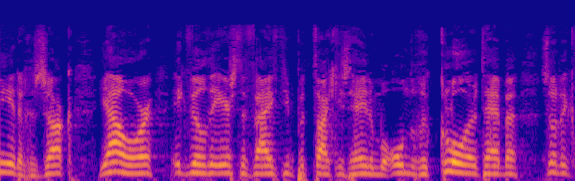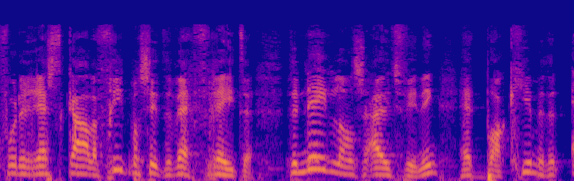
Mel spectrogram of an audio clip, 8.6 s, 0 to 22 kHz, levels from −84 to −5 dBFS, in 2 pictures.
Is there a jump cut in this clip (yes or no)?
no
